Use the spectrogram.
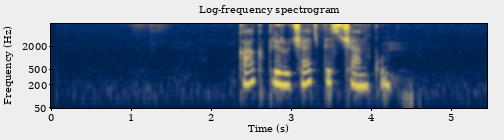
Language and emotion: Russian, neutral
